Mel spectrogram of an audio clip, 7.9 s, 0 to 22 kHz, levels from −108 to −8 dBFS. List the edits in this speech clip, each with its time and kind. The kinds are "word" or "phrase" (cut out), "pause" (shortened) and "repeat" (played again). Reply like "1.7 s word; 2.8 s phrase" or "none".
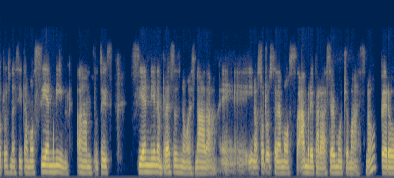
1.5 s pause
